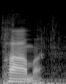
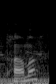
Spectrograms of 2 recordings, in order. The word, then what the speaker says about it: Palmer: So your name is Palma? My last name is P-A-L-M-E-R, but I can't pronounce the R, so it's Palma.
